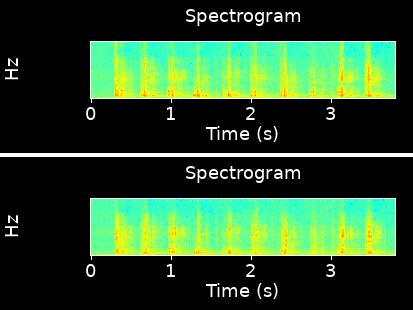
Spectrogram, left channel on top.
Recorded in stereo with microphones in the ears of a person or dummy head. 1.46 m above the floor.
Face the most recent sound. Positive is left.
turn(degrees=75)  # may be behind; listen again after turning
